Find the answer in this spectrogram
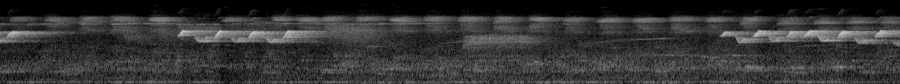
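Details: Java sparrow song, described as ringing and unrivalled: two bursts of quick, high, slurred chirping notes repeated several times a second, with a quieter stretch between. A steady high insect-like hiss and a low hum run throughout.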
